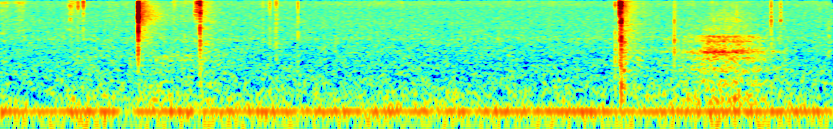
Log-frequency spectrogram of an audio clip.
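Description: Near silence under a faint steady hum, with three faint clicks as rubber loom bands are pulled through onto a loom hook, two in the first second and one about three seconds in.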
